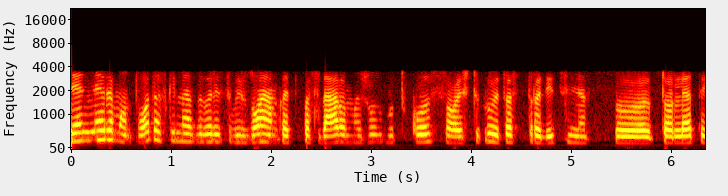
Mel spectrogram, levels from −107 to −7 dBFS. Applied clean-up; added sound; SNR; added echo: none; none; none; none.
